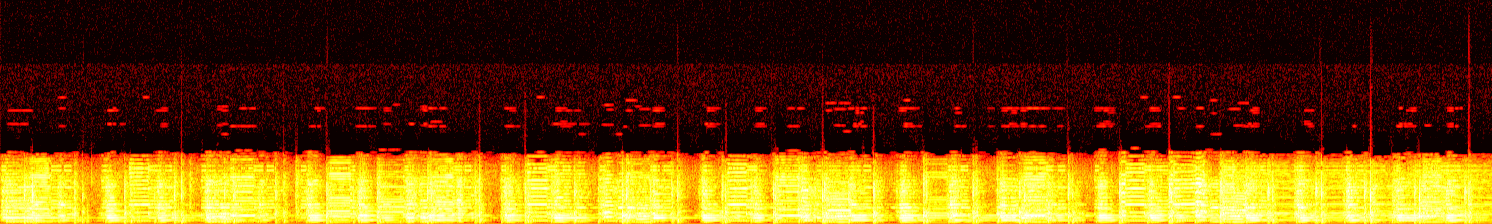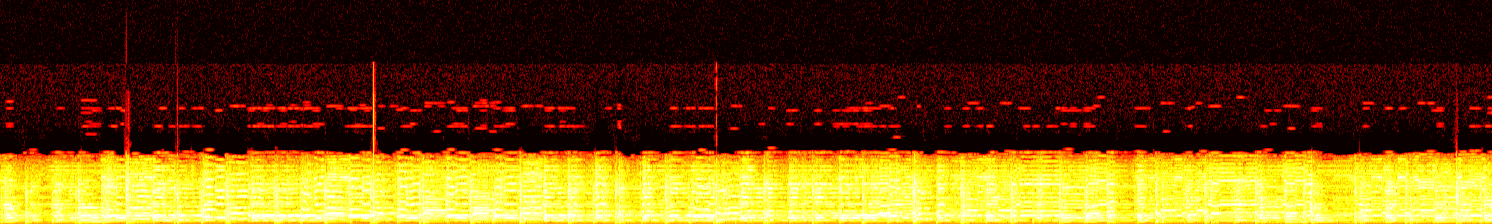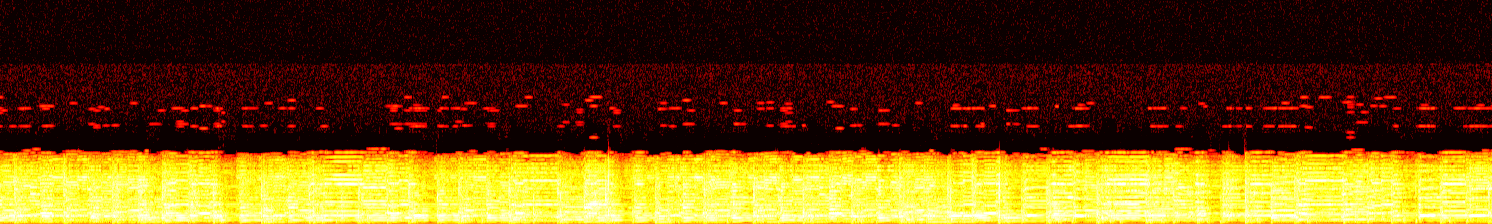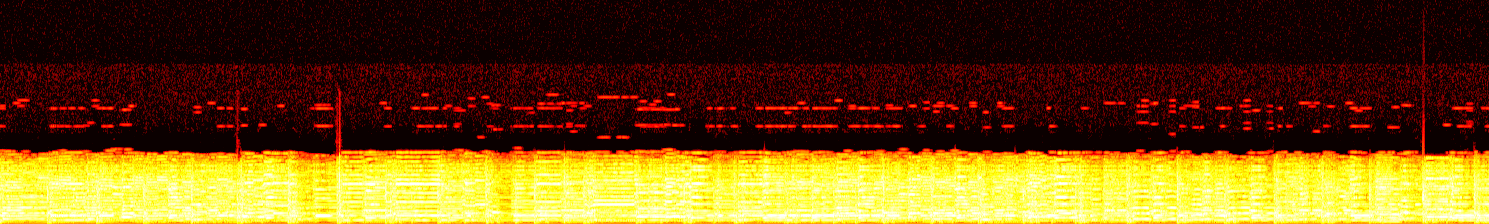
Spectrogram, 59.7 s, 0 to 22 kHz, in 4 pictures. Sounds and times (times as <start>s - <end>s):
Violin, fiddle: 0.0s - 59.6s.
